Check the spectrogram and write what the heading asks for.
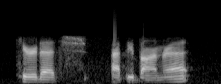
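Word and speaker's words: Kiradech Aphibarnrat: Kiradech Apibonrat.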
